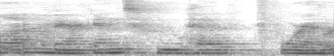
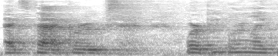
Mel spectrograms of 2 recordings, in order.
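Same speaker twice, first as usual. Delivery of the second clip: normal talking voice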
